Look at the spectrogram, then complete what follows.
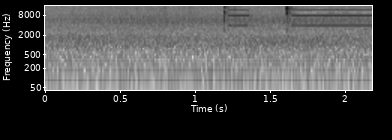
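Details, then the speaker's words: Compressor for DIY refrigerant recovery build, checking for ground fault; two short high meter beeps over faint hum, continuity through windings of about 2 ohms. "so how we do that is we take our meter and we make sure that we get tone"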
